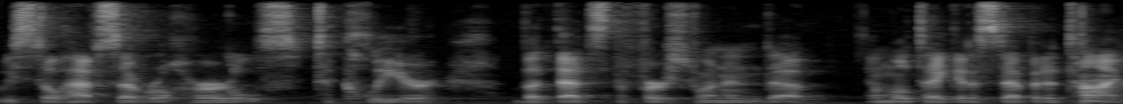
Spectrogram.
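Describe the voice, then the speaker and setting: Bright, sharp tone from a man with a very deep, low pitch, vocal fry, ordinary pitch variation and a moderate pace. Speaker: missionary. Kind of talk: casual chat.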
